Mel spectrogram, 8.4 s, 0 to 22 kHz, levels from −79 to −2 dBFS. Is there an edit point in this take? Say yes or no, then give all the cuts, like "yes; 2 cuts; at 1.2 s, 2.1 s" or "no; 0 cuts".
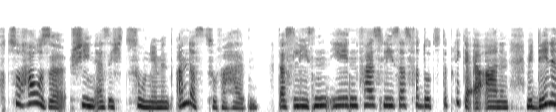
no; 0 cuts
